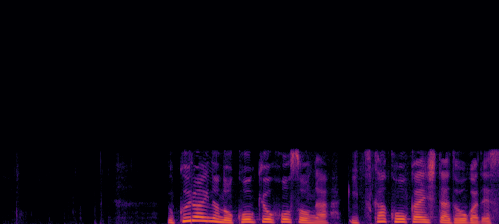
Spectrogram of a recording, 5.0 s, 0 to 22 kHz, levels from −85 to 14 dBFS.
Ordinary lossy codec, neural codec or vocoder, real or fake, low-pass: none; none; real; 7.2 kHz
